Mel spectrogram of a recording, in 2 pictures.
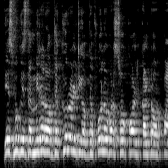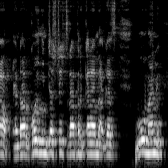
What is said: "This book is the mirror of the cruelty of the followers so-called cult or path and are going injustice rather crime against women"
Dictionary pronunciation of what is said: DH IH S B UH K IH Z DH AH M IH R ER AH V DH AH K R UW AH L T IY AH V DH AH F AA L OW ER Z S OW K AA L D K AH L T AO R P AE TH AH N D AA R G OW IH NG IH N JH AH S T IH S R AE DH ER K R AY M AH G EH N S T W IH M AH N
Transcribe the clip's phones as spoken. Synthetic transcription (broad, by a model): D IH S B UH K IH Z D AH M IH R ER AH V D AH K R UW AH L T IY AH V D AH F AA L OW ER S OW K AA L D K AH L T AO R P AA T AH N D AA R G OW IH NG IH N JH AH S T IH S R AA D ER K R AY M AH G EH S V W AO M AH N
